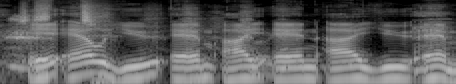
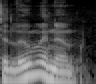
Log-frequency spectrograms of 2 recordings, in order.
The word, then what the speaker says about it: aluminium: aluminium is you know a l u m i n i u m it's aluminium you go oh that's aluminum it's not there's no way there's no way even accidentally there too many syllables there I can't help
